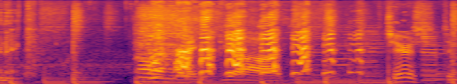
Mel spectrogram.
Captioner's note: laughs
